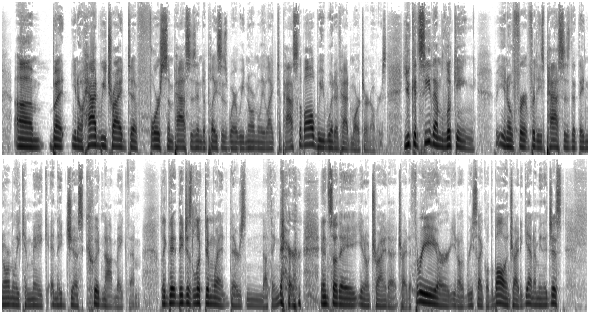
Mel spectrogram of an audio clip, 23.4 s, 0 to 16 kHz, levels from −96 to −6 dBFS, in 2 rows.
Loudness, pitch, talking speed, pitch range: -19 LUFS, 120 Hz, 215 wpm, 105-140 Hz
